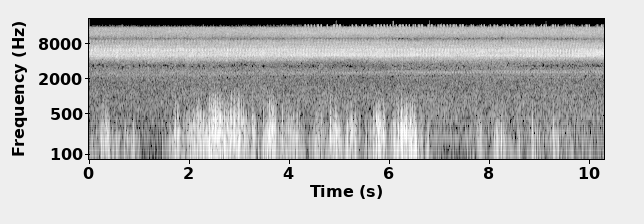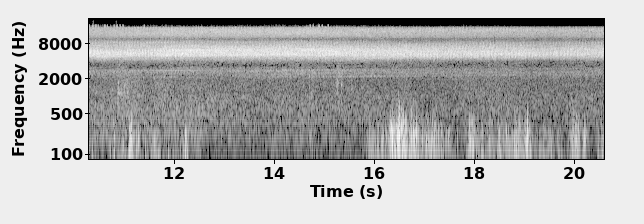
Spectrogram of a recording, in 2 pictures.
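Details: Crickets on a summer day in Japan, a dense, unbroken high shimmering trill held throughout, with low wind gusts rustling strongly in the first seven seconds and again near seventeen seconds.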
